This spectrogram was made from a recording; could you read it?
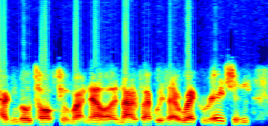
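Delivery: plain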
